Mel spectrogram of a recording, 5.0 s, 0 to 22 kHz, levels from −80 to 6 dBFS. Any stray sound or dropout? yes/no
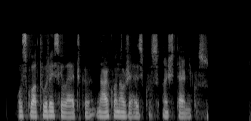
no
